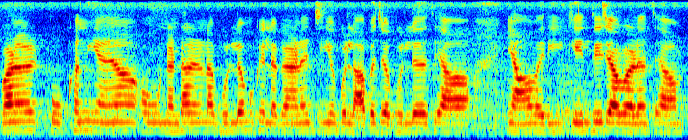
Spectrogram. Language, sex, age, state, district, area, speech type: Sindhi, female, 30-45, Madhya Pradesh, Katni, rural, spontaneous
